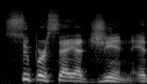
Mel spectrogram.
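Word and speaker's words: スーパーサイヤ人: saiyan in english right in japanese it's super saiyajin they add the jin at the end of it the kanji for person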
